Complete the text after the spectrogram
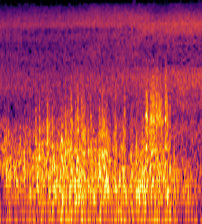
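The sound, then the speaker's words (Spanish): Steady wind buffets the microphone over a broad wash of surf at the beach of Boca de Aroa on a cold, lightly drizzly day, a constant low rumble with no speech and little change in loudness throughout. “les presento la playa de Boca de Aroa.”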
